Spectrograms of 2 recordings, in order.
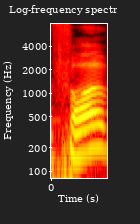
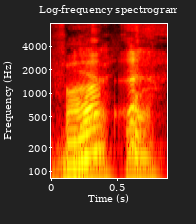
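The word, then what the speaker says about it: phở: Yeah, Isn't pho Vietnamese?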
